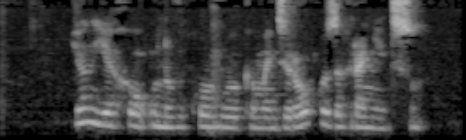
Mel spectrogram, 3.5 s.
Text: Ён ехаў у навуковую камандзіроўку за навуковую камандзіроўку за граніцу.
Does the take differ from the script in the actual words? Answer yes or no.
yes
